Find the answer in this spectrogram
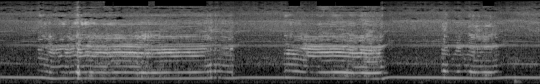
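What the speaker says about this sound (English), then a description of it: "Now we got all these plastics grinded off." A high-pitched rotary grinding tool whines at close range while grinding off white plastic pieces inside a Mercedes-Benz C250 door, its pitch rising and dipping as it bites in short bursts.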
